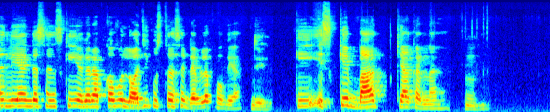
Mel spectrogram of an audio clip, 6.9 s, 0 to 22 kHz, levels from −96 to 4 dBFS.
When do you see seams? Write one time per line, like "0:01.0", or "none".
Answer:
none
